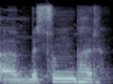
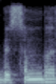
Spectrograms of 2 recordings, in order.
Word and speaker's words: बिसुम्भर: वैसे बहुत सारे शब्द आ जाते हैं, जैसे बिसुम्भर, ठीक है। अक्सर औकात यहाँ पर भी हम बिसंभर उच्चारण कर लेते हैं, जो कि गलत उच्चारण हो बैठता है।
